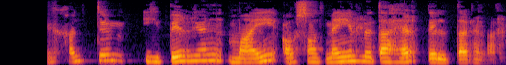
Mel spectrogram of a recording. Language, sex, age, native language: Icelandic, female, 15, Icelandic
